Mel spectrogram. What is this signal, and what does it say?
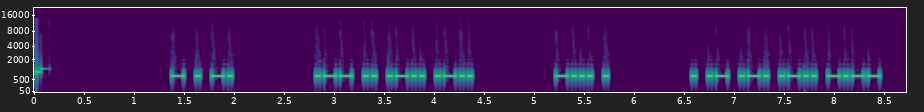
Morse code, heard as a keyed tone, about 30 wpm, 700 Hz. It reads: TEN WILL BE EARLY
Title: 3x Word-Spacing - Sentences from Top 400 Words - 30wpm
